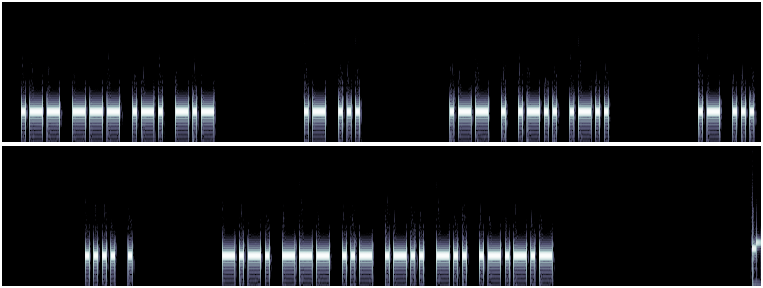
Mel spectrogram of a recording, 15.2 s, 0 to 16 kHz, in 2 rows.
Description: Morse code, heard as a keyed tone, about 28 wpm, 700 Hz. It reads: WORK AS WELL AS HE COULD.
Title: 3x Word-Spacing - Sentences from Top 500 Words - 28wpm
